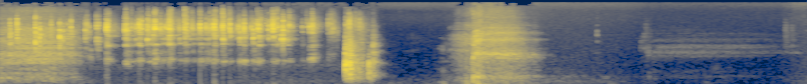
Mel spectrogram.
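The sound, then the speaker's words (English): Dice rattle loudly in a cupped hand for about two seconds, a bright clattering shake, then tumble out with a quick clack, followed by a short breathy sigh. A fresh, different set of dice is being shaken and rolled. “All right, here's a fresh new set of dice. Come on.”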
